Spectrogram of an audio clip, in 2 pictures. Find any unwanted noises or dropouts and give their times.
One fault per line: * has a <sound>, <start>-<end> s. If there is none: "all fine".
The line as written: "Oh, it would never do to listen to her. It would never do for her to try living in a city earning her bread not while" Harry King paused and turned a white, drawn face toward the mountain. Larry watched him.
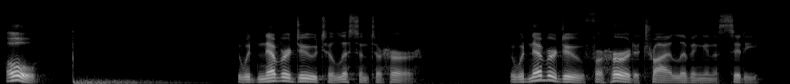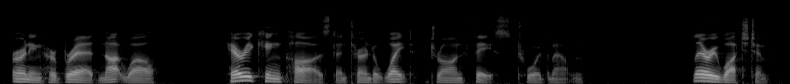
* has a thud, 0.7-2.1 s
